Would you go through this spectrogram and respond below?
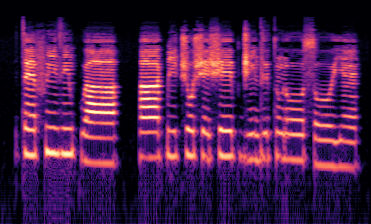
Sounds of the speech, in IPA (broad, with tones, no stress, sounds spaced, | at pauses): t ɛ˧ f ĩ˦ z ĩ˦ kʷ aː˨ | aː˧ k͡p i˧ t͡ʃ o˦ ʃ e˧ ʃ eː˦ p d͡ʒ ĩ˧ d ɨ˧ t ũ˧ ɾ oː˧ s oː˨ j ɛ̃˨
